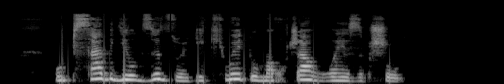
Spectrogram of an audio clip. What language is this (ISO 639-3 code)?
abk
